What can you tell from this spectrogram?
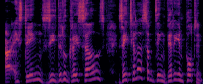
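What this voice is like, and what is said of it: Belgian accent, Hercule Poirot impression. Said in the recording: “my world-class Belgium accent as Hercule Poirot”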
